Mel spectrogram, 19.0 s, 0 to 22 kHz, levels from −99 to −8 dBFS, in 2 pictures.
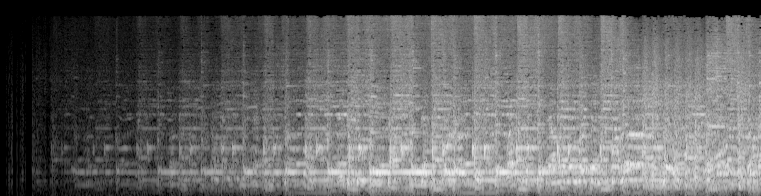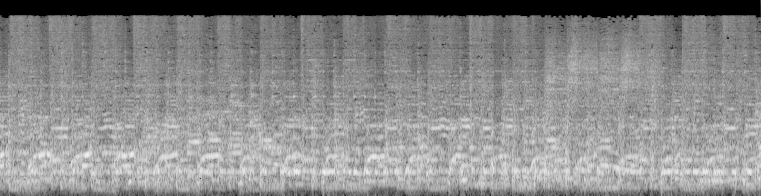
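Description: From the very start to 4.56 s, the fade-in sounds gritty and grainy rather than clean, and it is at its worst up to 2.73 s, where the level is lowest. This is truncation distortion on a fade: the gain stage rounds each sample to a coarse step without dither, which fits a stage keeping only about 10 bits, so at low levels the waveform collapses into a few square steps.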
